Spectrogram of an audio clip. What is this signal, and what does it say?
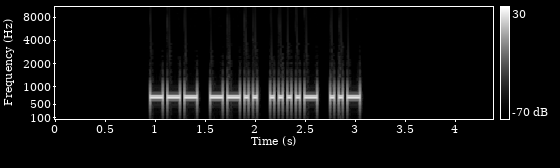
Morse code, heard as a keyed tone, about 28 wpm, 700 Hz. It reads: OZ4U
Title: DXCC-100 Call Signs - 4 Characters - 28wpm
